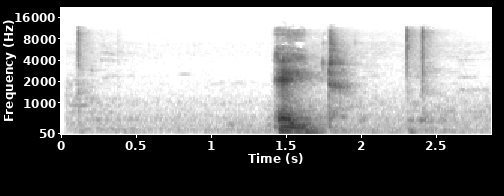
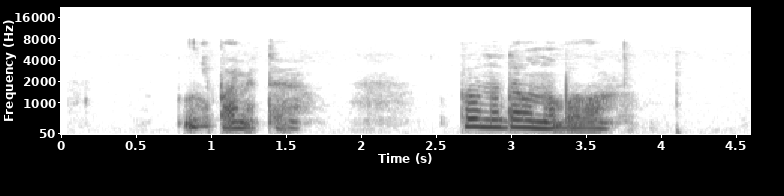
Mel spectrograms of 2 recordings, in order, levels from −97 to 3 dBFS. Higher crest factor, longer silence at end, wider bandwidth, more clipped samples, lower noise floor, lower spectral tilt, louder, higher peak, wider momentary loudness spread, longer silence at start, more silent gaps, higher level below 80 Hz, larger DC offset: first, 26 dB vs 18 dB; second, 0.45 s vs 0.9 s; first, 12 kHz vs 7.6 kHz; neither; second, -68 dBFS vs -84 dBFS; second, -4 dB/octave vs -9 dB/octave; first, -26 LUFS vs -33 LUFS; first, -6 dBFS vs -18 dBFS; first, 24 LU vs 18 LU; first, 1.4 s vs 0.8 s; neither; first, -64 dBFS vs -74 dBFS; neither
